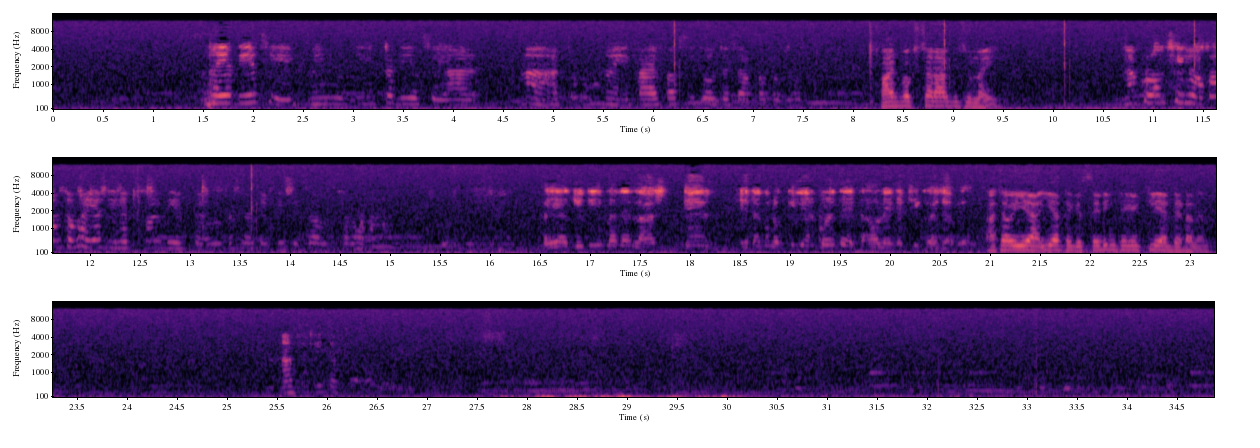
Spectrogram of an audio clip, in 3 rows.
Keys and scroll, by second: 8.0 ctrl+c, 12.3 ctrl+v.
